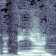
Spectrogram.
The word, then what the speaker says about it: Perpiñán: Lo he dicho bien, Perpiñán, ¿no? – ¿Se puede? Perfecto, Perpiñán, sí.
